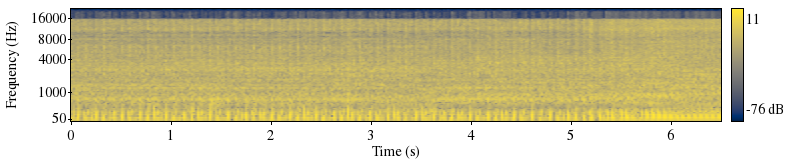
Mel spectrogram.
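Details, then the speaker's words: Craftsman T8000 riding mower after rat's nest, on very low idle; steady, even thumping with no misses or knocks, no transmission whine, picking up slightly near the end; normal idle. "that sounds great it's on really low idle um so there still no winding there"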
